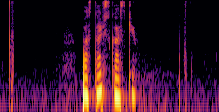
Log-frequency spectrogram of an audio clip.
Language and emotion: Russian, neutral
